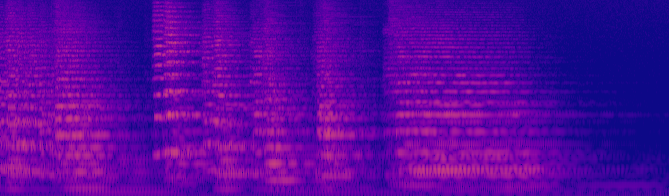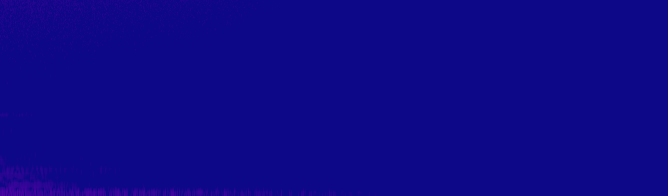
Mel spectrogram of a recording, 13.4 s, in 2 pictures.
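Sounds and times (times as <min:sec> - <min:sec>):
oboe concerto in G minor allegro: 0:00.0 - 0:06.9.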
